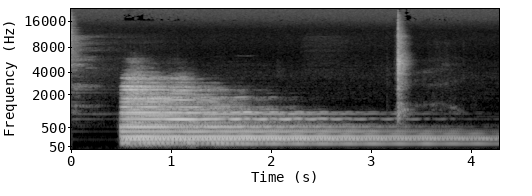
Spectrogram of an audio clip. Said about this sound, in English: But we're going to look at some of the classic sort of stuff and classic ways of using the trem. One way of using your trem is for a gentle warble.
